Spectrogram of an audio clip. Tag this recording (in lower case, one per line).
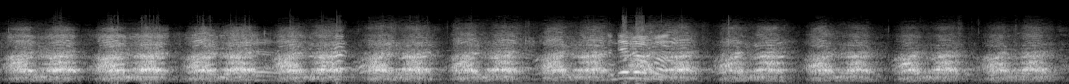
speech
